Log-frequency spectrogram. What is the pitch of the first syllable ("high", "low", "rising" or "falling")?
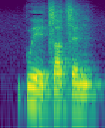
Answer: falling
